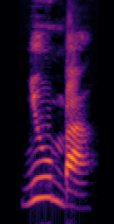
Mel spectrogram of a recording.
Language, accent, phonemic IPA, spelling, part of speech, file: Swahili, Kenya, /ˈɲu.ᵐbɑ/, nyumba, noun, Sw-ke-nyumba.flac
- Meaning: house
